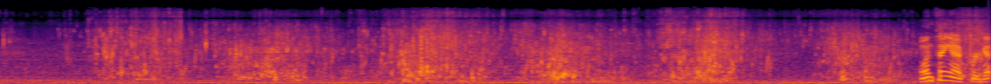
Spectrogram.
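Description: A paddle splashes in water with each stroke.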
